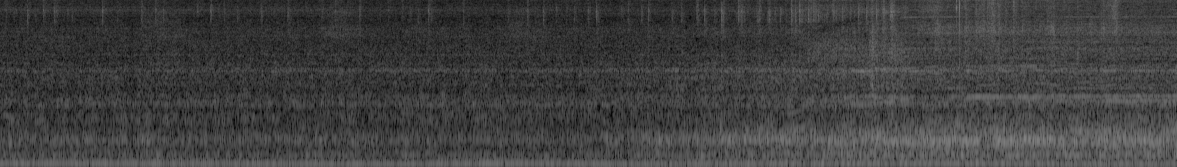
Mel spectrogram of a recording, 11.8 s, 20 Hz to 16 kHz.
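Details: Hotpoint Aquarius WMA58 washing machine on test spin: steady heavy low roar with rumbling churn through the fast spin from worn drum bearings; machine was scrapped due to the bad bearings.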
